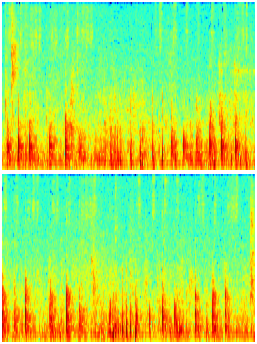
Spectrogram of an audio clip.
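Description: Writing on a lecture board: an irregular run of short taps and strokes, several a second, as the constraints are written out.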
